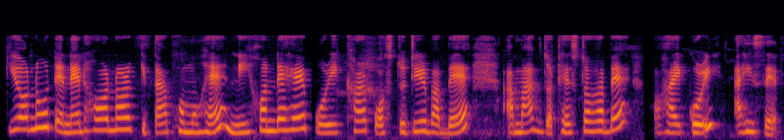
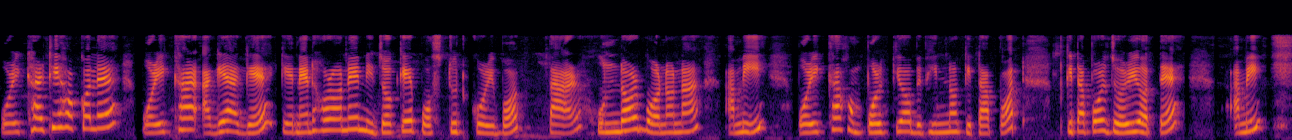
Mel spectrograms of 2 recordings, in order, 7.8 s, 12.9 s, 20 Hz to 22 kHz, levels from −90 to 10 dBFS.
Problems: none marked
